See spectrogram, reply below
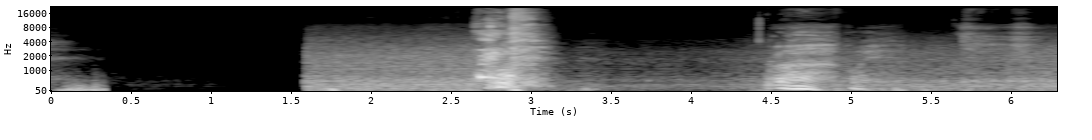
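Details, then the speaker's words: Repeated sneezing, two sneezes a couple of seconds apart over steady box-fan noise, in a person whose AC broke and fans pull in outdoor pollen; nose-blowing not helping. "i keep blowing my nose but nothing it doesn't help i just keep sneezing"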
